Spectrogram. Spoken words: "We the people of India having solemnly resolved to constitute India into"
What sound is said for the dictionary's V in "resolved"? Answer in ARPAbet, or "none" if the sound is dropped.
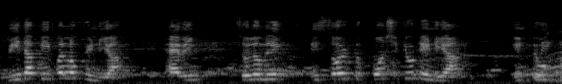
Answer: none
